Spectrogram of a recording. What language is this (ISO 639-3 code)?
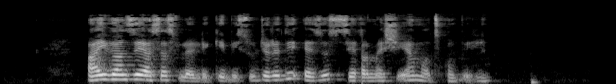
kat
